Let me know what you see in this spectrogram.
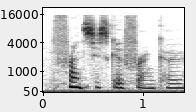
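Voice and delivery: soft, unvoiced whisper.

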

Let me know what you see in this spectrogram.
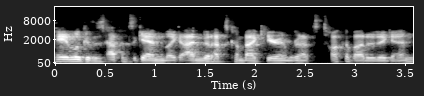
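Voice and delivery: ordinary delivery

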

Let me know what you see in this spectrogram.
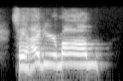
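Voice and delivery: very high-pitched, jittery, nervous little voice. Retelling what a woman from an aqua aerobics class said, imitating a high-pitched nervous voice. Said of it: "In this really high-pitched kind of nervous voice".

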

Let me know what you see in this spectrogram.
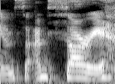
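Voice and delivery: insincere, not sounding sorry at all. Reading an apology line aloud in a game conversation: not sounding sorry. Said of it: "I don't sound very sorry".

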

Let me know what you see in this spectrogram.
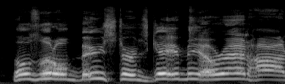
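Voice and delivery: very high-pitched, shrill, complaining holler. Speaker retells what someone yelled after eating a Red Hot: retelling a yell. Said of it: "Andy yelled".

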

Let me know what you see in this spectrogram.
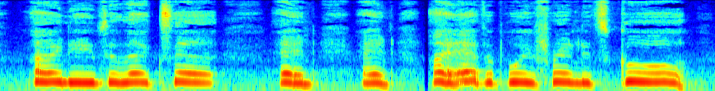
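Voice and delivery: very high, slow, teasing put-on little girl voice. A father teasing his daughters by imitating them in a put-on girl voice. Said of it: "I tease them all the time in their girl voices".

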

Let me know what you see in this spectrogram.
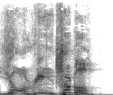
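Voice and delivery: spooky, threatening, loud, high, menacing delivery. Demonstrating the effect of an exclamation mark with an example, scary. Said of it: "It's supposed to be scary".

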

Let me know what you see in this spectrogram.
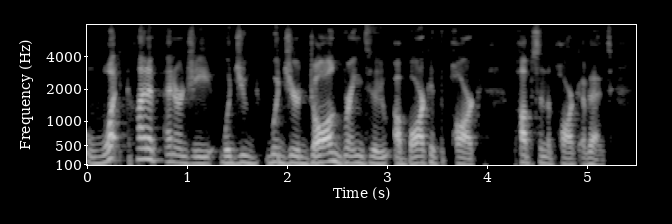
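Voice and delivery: usual speaking voice

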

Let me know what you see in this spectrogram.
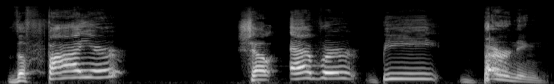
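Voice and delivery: high, loud, ringing proclamation cried out.

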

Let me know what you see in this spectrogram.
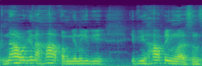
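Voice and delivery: voice going up into a weird high pitch. Retelling dressing as the Easter Bunny for preschool kids: imitating own weird high voice. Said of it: "I talked in this weird high voice".

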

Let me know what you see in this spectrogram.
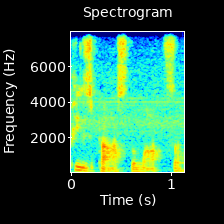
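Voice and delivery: put-on old-fashioned London accent.

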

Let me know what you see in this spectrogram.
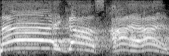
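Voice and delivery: slow, high calling-out voice.

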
